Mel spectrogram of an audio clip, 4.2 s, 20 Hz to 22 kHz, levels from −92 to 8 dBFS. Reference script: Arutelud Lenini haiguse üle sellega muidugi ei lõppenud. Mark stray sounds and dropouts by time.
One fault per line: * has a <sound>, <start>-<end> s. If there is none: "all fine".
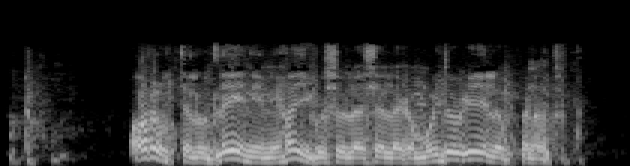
all fine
